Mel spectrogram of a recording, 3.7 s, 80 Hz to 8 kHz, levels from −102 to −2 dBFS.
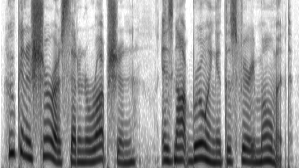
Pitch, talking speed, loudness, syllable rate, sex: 220 Hz, 225 wpm, -16 LUFS, 6.4 syllables/s, female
